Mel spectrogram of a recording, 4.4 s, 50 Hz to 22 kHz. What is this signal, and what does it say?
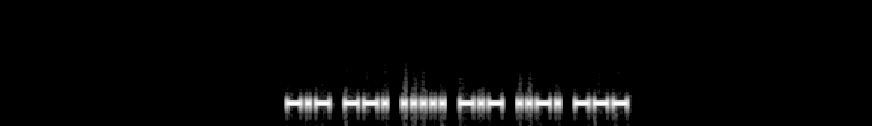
Morse code, heard as a keyed tone, about 50 wpm, 700 Hz. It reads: KG5KFO
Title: USA Call Signs - 6 Characters - 50wpm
